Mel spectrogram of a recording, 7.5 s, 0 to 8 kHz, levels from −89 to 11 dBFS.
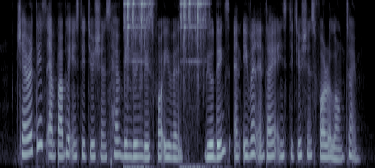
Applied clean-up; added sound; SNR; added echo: none; Tambourine; -1 dB; none.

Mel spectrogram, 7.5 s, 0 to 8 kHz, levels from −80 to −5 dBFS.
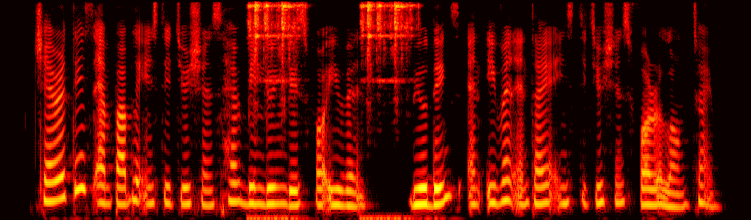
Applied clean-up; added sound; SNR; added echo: classical method log-MMSE.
